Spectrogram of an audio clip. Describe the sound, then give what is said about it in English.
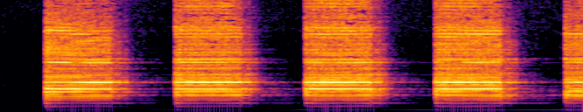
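An electronic alarm used as a cue sounds in five loud, harsh, buzzy pulses of about half a second each. The pulses are evenly spaced, the last is cut off, and no one talks. “you can hear that alarm at your end”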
